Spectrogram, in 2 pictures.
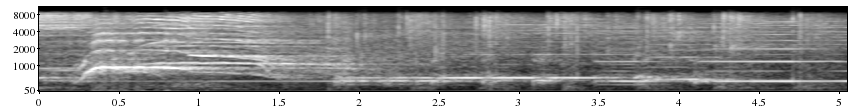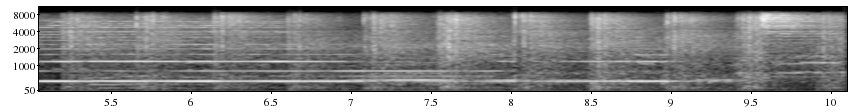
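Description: Live rock band playing: a sung note sliding upward at the start, then long held notes over a steady drum beat.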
